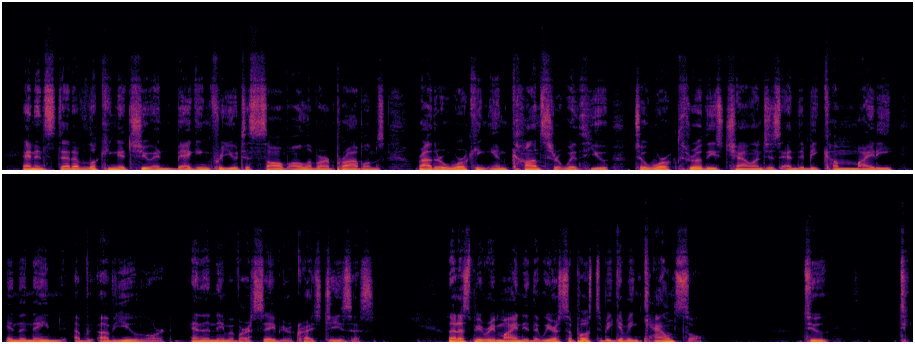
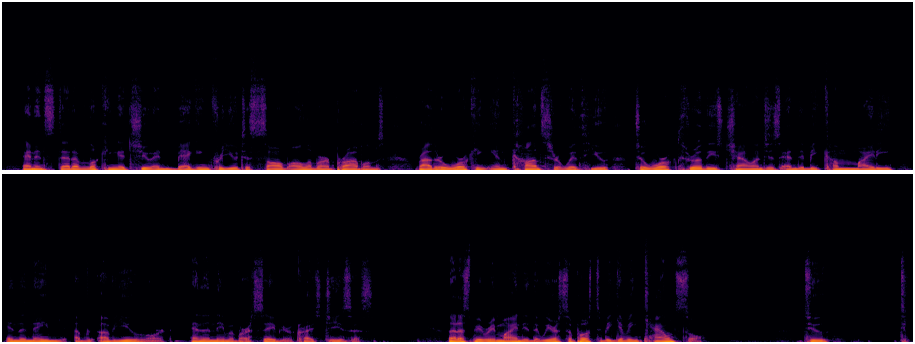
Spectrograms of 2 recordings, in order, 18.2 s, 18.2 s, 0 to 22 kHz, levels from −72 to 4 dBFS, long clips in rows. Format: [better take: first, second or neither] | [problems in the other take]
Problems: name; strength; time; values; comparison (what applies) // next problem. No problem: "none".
first | muffled; slightly; fading above 1 kHz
